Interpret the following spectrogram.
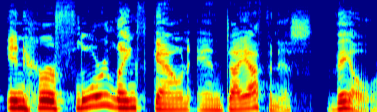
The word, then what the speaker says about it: diaphanous: in order to try to be able to pronounce it. So let's hear it together. This is, we'll listen to it. Diaphanous. Diaphanous.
